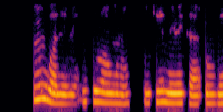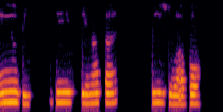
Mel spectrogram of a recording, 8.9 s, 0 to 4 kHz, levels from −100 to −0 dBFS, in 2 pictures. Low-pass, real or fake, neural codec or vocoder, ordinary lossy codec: 3.6 kHz; fake; autoencoder, 48 kHz, 128 numbers a frame, DAC-VAE, trained on Japanese speech; none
